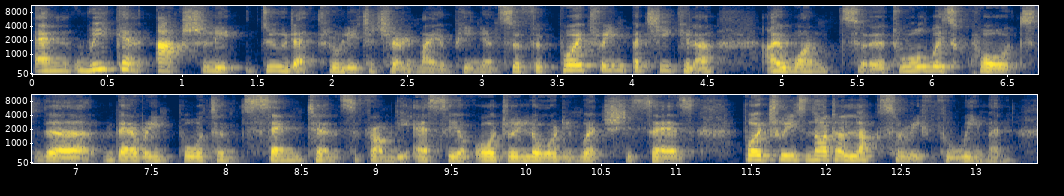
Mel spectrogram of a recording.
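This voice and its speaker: With an Italian accent, a woman speaks at a fairly low pitch with ordinary pitch variation. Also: moderate pace. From Italy. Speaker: literature researcher and poet. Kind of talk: interview talk. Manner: hesitant, many fillers.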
